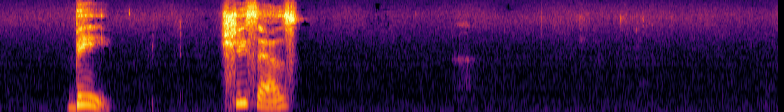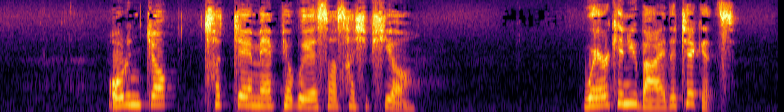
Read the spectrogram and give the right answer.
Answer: 'You can buy them at the first ticket window on the right.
